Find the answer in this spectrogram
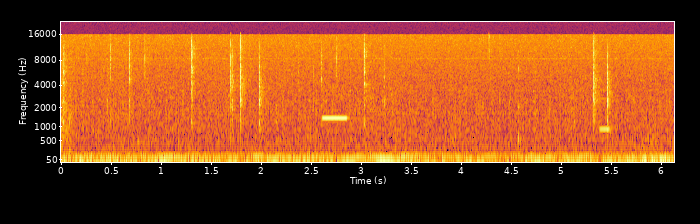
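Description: Faint mobile phone keypad clicks as a text message is typed, with two short key beeps, a higher one about two and a half seconds in and a lower one near the end, over a low steady hum.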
